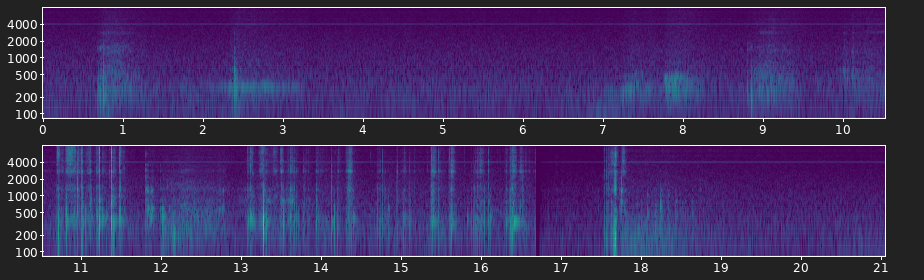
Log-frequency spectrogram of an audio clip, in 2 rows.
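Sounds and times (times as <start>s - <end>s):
air rifle being handled: 10.0s - 12.1s, 12.7s - 16.7s.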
